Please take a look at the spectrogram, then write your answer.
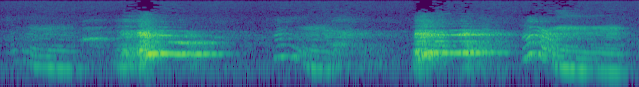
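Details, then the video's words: A Samoyed howling at the TV indoors: short, wavering, falling tones that slide downward, in three bursts over about five seconds, mixed with television voices. "Samoyed howling at tv"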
